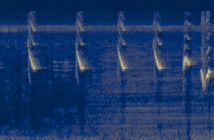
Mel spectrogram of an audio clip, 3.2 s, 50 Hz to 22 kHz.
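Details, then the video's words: Kutilang, the sooty-headed bulbul, in a tutor recording meant to prompt other bulbuls to sing: bright descending whistled notes repeated roughly every 0.7 seconds, ending in a quick doubled phrase, over a soft low background rumble. "Masteran kutilang!!!kutilang paling dicari untuk membuat burung kutilang anda langsung ikut berbunyi"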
